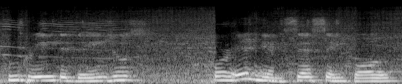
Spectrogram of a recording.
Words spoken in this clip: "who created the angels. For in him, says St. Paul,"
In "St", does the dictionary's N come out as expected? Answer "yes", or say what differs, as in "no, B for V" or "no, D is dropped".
yes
